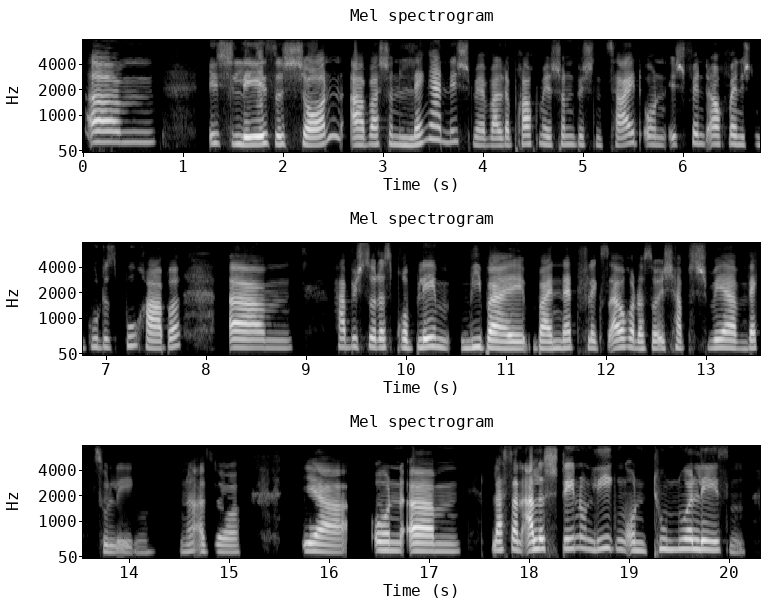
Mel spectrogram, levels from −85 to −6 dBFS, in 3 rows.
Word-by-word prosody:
Ähm, 275 -1 +2 0.5
ich 250 0 -8
lese 220 0 +4
schon, 210 -1 +2 0.2
aber 210 +2 +1
schon 230 -1 -9
länger 225 - -1
nicht 290 -3 -11
mehr, 195 -2 -7
weil 190 0 -3
da 200 - -5
braucht 230 +3 -3
man 220 - -7
ja 205 - -6
schon 225 +2 -9
'n 220 - -11
bisschen 205 -3 -13
Zeit 215 +6 -3
und 215 -2 -9
ich 215 - -7
finde 235 -2 -3
auch, 225 - -4
wenn 230 -2 -2
ich 210 +1 -8
'n 210 - -18
gutes 225 0 -10
Buch 260 +2 -10
habe, 205 +5 +2 0.5
ähm, 210 -1 +3 0.4
habe 230 0 -4
ich 235 - -7
so 235 -2 0
das 220 0 -2
Problem 215 +1 +1
wie 210 +4 -2
bei 190 -4 +5
bei 185 -1 +3
Netflix 200 -1 -4
auch 220 +3 +3
oder 200 -4 0
so, 195 - -6
ich 190 - -5
habe 195 -1 -4
es - - -7
schwer 205 -2 0
wegzulegen, 170 -5 -7 0.2
ne? 190 +3 -9
Also, 180 -1 -5 0.6
ja 190 -4 +2 0.2
und, 225 -2 +1
ähm, 200 -1 +6 0.3
lasse 230 0 0
dann 240 -2 +3
alles 255 +4 +6
stehen 265 +2 0
und 270 - -6
liegen 250 0 -4
und 215 -3 -6
tue 260 0 -4
nur 255 +1 +2
lesen 230 -7 0
215 Hz, 180 wpm, -24 LUFS, 200-235 Hz, 0.6 s, ähm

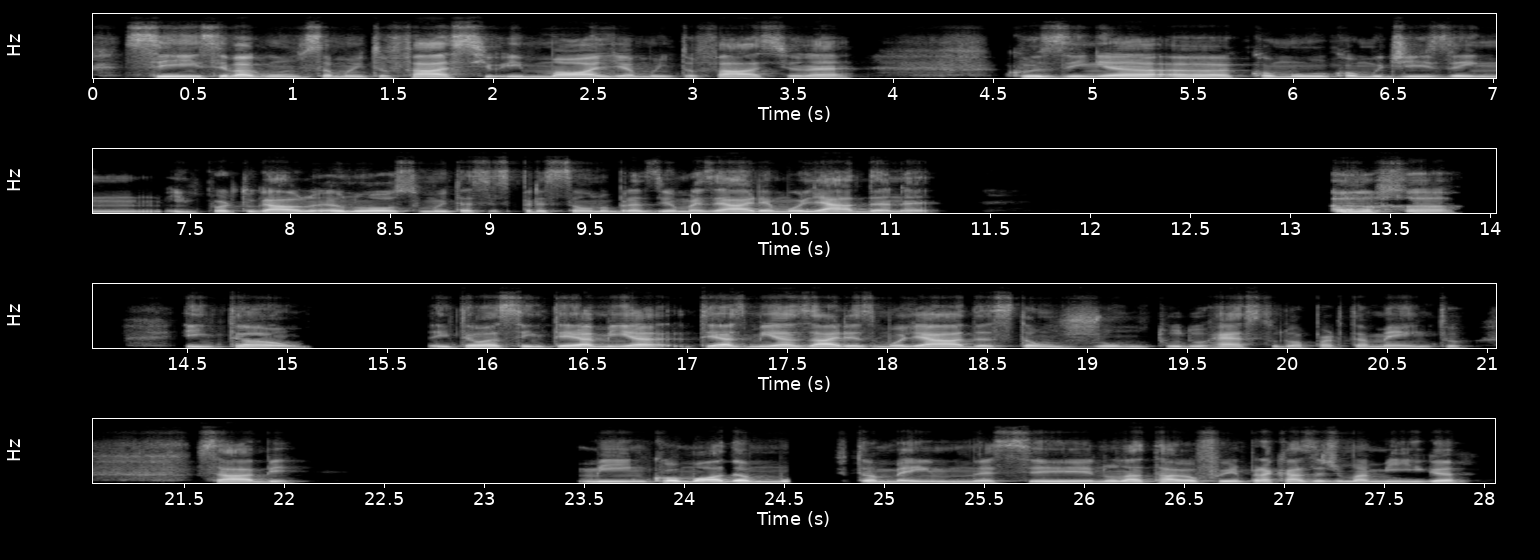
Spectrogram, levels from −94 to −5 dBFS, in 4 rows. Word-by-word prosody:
Sim, 185 - +7
sim. 185 0 +4
Bagunça 160 +2 +2
muito 165 0 -4
fácil 140 -2 +1
e 150 - -2
molha 150 -1 +2
muito 130 -1 -7
fácil, 115 -1 -2
né. 115 -1 -2 0.7
Cozinha, 125 +1 +2 0.2
hã, 120 -1 +1
como 125 +1 +1
como 120 +1 -2
dizem 120 +2 0
em 105 -4 -9
em 110 - -10
Portugal 105 0 -1
eu 115 - 0
não - - -3
eu 120 - +3
não 135 +1 +3
ouço 130 0 +1
muito 120 0 -5
essa 125 0 -8
expressão 120 -1 -7
no 115 - -5
Brasil, 115 0 -4
mas 110 -1 -4
é - - 0
"área 115 +1 +1
molhada", 115 -3 0
né? 95 -1 -7 2.0
Aham. 115 -4 -3 0.7
Então 115 -3 -1 0.6
então 120 +2 0
assim, 125 -1 0
ter 130 +3 +6
a 140 - +8
minha 145 -2 +3
ter 150 - +2
as 140 -1 +6
minhas 155 -1 +2
áreas 135 0 +4
molhadas 120 -3 +1
tão 140 +6 -2
junto 135 +3 -5
do 120 - -4
resto 115 -1 -4
do - - -6
apartamento, 115 +1 -8 0.6
sabe - - -1 1.4
me 115 0 -1
incomoda 125 0 +4
muito 125 -1 -3 0.3
também. 105 -1 -2
Nesse 110 -1 -3
no 120 +2 -2
Natal 120 -1 +1
eu 115 - +2
fui 115 +1 -3
para 120 - -2
casa 115 0 -2
de 115 - -8
uma 115 -1 -2
amiga. 115 +5 -2
120 Hz, 140 wpm, -22 LUFS, 115-135 Hz, 2.0 s, a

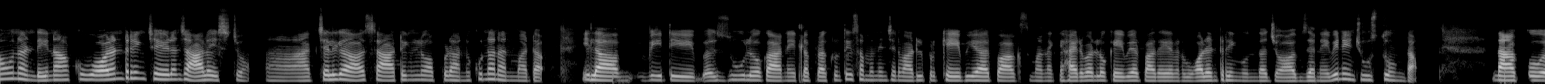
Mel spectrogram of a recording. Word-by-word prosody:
అవునండి. 245 -7 0
నాకు 215 +2 -1
వాలంటీరింగ్ 265 +5 +4
చేయడం 235 -1 +2
చాలా 190 +3 +6
ఇష్టం. 190 -2 -6 0.2
ఆహ్, 175 -1 -8
యాక్చువల్‌గా 220 +5 +2 0.2
స్టార్టింగ్‌లో 210 +2 0
అప్పుడనుకున్నానన్నమాట. 190 -2 -3 0.5
ఇలా 200 -2 +9 0.5
వీటి 200 -1 -2 0.5
జూలో 210 -1 -2
కానీ, 180 0 +3
ఇట్లా 185 +1 -3
ప్రకృతికి 205 +5 -3
సంబంధించిన 200 -2 -7
వాటిలో. 190 +2 -3
ఇప్పుడు 195 -2 -11
కేబీఆర్ 185 -1 +2
పార్క్స్ 170 +2 -1
మనకి 170 -1 -9
హైదరాబాద్‌లో 185 +2 +1
ఉంది. 180 - -13
కేబీఆర్ 180 0 -1
పార్క్‌లో 175 0 0
ఏమైనా 170 0 -8
వాలంటీరింగ్ 185 0 -1
ఉందా, 170 0 -4
జాబ్సనేవి 170 +5 -1
నేను 225 -4 -4
చూస్తూ 210 +1 -5
ఉంటా. 175 - -3 0.9
నాకు 190 0 +6
190 Hz, 130 wpm, -25 LUFS, 180-215 Hz, 0.9 s, ఇలా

